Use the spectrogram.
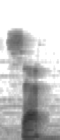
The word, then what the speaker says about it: Szeth: cette now I know the audio books pronounce this character's name as Seth but it's spelled s z e t so as I was reading this book originally I pronounced as cette because it reminds me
